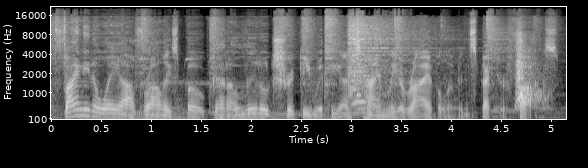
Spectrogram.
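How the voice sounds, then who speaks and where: A man's voice: fairly low pitch, animated, fairly quick, natural voice. An actor playing a cocky, laid-back young male thief in a video game, trading quips and narrating. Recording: game audio with loud music behind.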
